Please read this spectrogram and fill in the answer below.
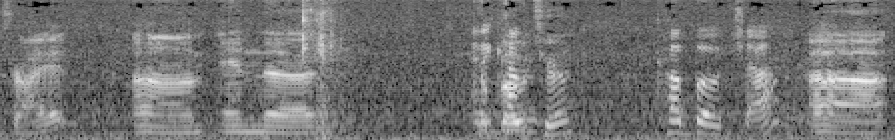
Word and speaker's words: kabocha: Kabocha. Not kombucha, but different kabocha.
